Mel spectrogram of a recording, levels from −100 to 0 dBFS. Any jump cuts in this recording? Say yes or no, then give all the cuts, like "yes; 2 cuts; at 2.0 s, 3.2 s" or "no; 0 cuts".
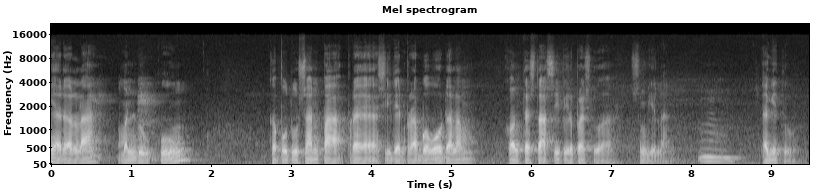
no; 0 cuts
